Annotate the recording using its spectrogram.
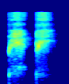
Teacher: آپ دیکھیں گے با جو ہے وہ پھا بن جائے گا، بیبی کو آپ پھیپی بولنا شروع کریں گے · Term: وسپر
